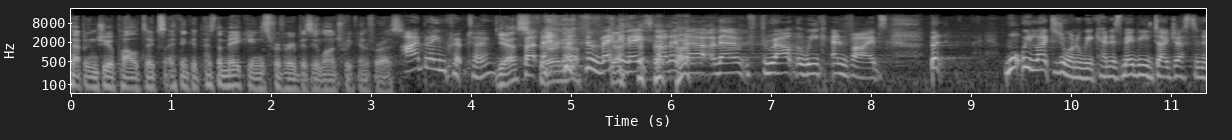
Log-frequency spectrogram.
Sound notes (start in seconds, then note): 4.7 laughter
